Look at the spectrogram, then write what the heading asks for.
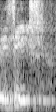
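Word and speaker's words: receipts: economist believe central GST रिसी में Sarpass budget estimates और अर्थशास्त्रियों का विश्वास है कि जीएसटी की जो सीट्स है प्राप्तियां है इसमें आप पी साइलेंट हो करता है ध्यान रखना तो जो रिट्स है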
